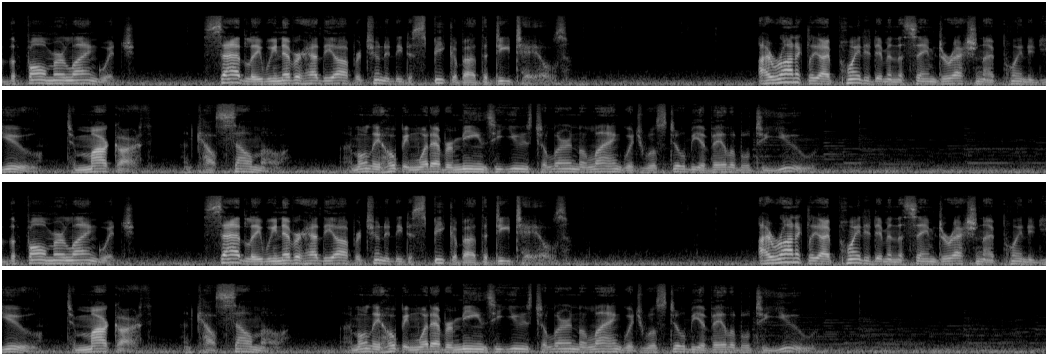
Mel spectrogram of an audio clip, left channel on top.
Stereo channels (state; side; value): normal; both; correlation 0.97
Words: the Falmer language. Sadly, we never had the opportunity to speak about the details. Ironically, I pointed him in the same direction I pointed you, to Markarth and Calselmo. I'm only hoping whatever means he used to learn the language will still be available to you.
